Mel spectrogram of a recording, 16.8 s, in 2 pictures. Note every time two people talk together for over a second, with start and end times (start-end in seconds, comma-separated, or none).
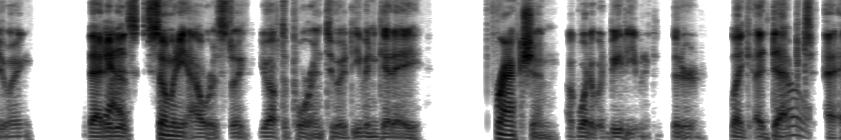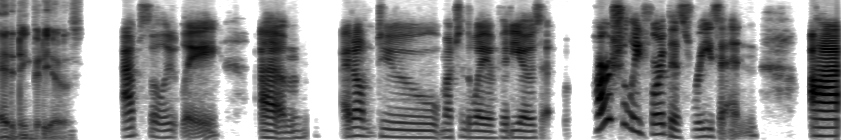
none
